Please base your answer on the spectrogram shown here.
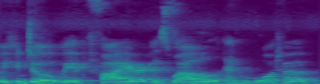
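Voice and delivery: normal talking voice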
